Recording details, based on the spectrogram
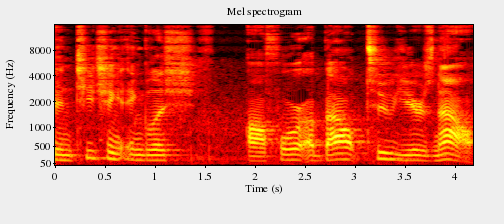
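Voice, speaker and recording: The speaker has an American accent and fairly even intonation. Noticeable background noise is present. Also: man. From US Mid-Atlantic, Maryland. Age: 20s. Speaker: English teacher. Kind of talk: video application introduction. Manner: hesitant, many filler sounds.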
